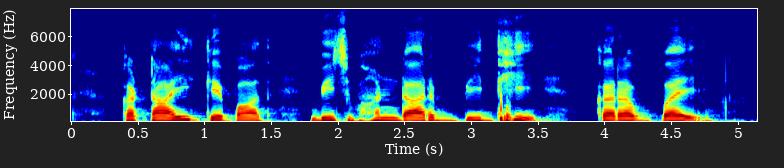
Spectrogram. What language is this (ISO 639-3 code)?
mag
